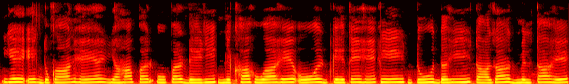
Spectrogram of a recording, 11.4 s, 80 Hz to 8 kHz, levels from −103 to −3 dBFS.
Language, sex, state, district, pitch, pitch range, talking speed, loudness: Kumaoni, female, Uttarakhand, Uttarkashi, 285 Hz, 270-295 Hz, 100 wpm, -31 LUFS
